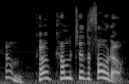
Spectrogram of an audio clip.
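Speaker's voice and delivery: high-pitched waving-everyone-over voice; insistent, high retold coaxing; imitated eager summons. Actor calls everyone over for photo.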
